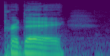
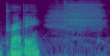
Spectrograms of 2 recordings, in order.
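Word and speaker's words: Predeii: And then you have the Prede. No, the Preti. Is that how you said it? You pronounced it? Preti, that's right.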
